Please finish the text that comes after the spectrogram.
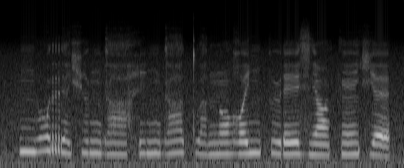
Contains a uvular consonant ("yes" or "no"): yes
